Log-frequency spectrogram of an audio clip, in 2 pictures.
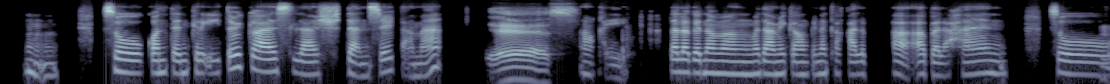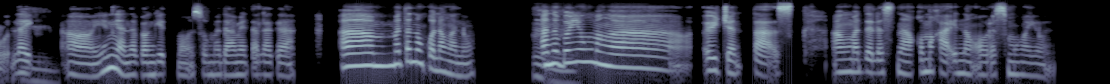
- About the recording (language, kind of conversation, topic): Filipino, advice, Paano ko mababalanse ang mga agarang gawain at mga pangmatagalang layunin?
- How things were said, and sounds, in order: other noise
